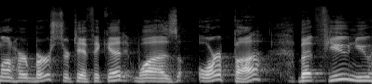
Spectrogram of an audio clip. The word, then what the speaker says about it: Orpah: Her name is only mentioned twice, and it's in the first chapter, and her name is Orpah.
